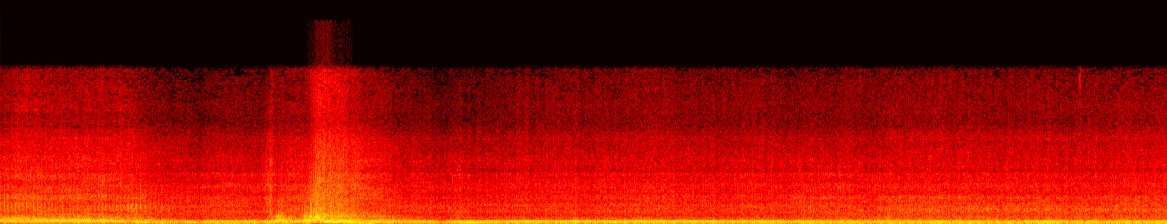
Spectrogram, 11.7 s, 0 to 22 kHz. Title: 2009 Repsol Ticking noise vid 4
